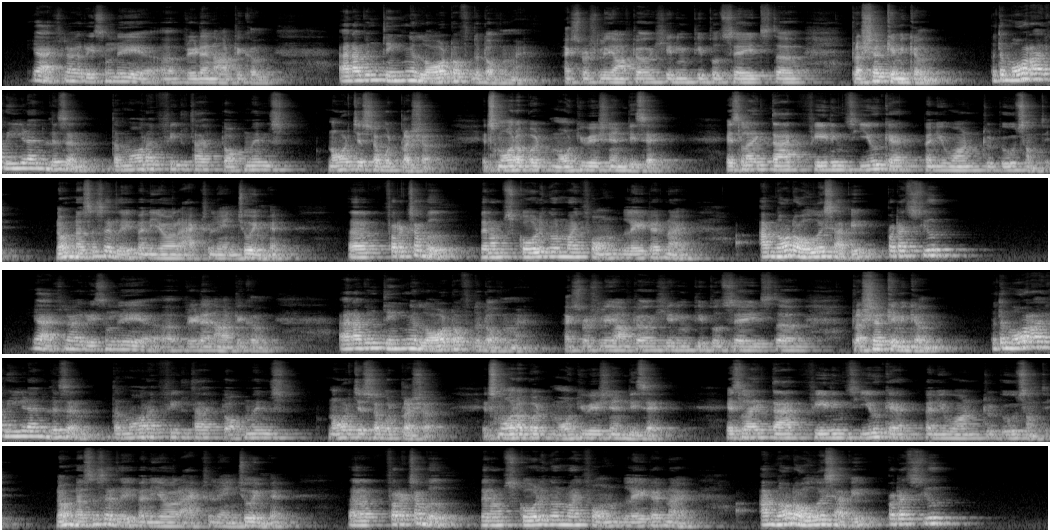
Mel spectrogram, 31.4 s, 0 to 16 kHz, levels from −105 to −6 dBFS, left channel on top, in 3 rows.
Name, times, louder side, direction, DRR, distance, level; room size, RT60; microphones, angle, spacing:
voice 1, 0.3-2.7 3.4-5.2 5.6-8.2 8.5-9.4 9.9-13.3 13.7-14.8 15.3-17.1 17.7-20.9 21.5-23.8 24.4-25.4 25.7-27.9 28.5-30.4, left 1 dB, 35° left, 2 dB, 0.7 m, -29 dB
3.8 x 3.2 x 2.4 m, 0.62 s
head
